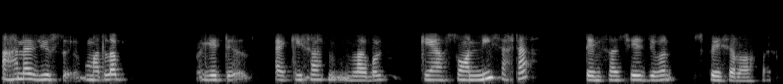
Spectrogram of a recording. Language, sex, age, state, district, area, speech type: Kashmiri, female, 30-45, Jammu and Kashmir, Shopian, rural, conversation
